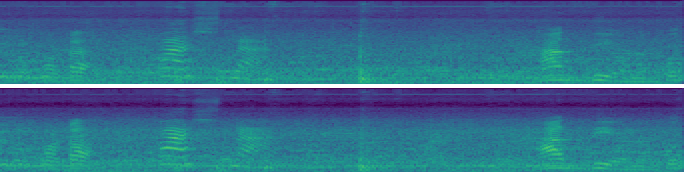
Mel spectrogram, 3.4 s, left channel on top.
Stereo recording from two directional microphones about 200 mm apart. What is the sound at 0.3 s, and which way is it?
Speech, 15° left (ahead or behind).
